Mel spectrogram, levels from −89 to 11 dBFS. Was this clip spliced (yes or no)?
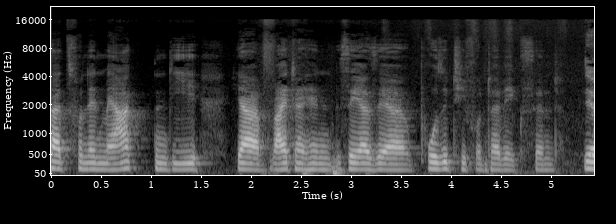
no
